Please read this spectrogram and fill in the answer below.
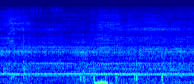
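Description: Small electric motor and gearbox of an FMS FJ Cruiser mini RC crawler whining steadily at a low level as it creeps forward, with a few faint ticks in the middle.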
